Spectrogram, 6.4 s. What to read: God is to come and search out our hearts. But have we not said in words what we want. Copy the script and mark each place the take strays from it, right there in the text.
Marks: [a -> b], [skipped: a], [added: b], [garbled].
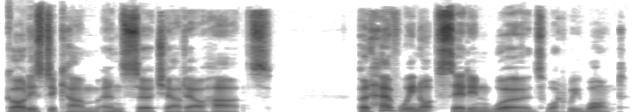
God is to come and search out our hearts. But have we not said in words what we want.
